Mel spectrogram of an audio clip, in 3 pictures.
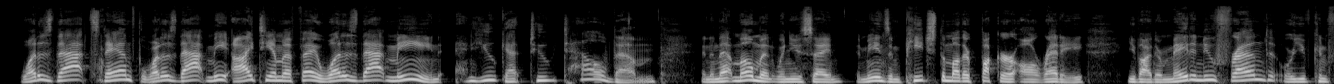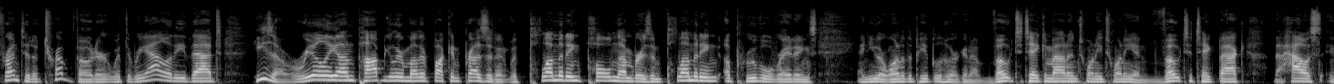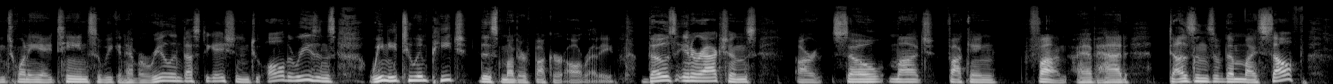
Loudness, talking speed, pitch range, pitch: -20 LUFS, 185 wpm, 115-175 Hz, 135 Hz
